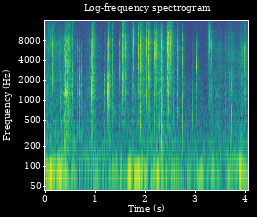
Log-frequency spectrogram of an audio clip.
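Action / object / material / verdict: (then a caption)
scrape / plastic chocolate bar wrapper / plastic film / none. The plastic wrapper of a small Dairy Milk chocolate bar, apparently still containing the bar, is crinkled and rubbed between the fingertips of both hands. It makes a dense run of bright, sharp crackles and crinkles in quick, uneven bursts, with a faint steady low hum underneath.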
